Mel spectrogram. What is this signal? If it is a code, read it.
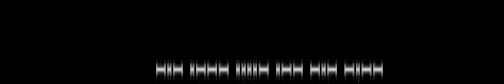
Morse code, heard as a keyed tone, about 45 wpm, 700 Hz. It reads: KJ4WKY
